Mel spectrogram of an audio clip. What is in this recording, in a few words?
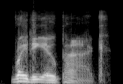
"Radiopaque", British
